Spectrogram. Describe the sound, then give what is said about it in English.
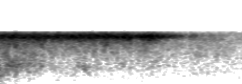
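A long, steady inhale through the nose, a soft airy hiss that holds for over a second and then tapers away. No one speaks. “And so let's take those breaths, breathing in and out through your nose. Take a deep breath in.”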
